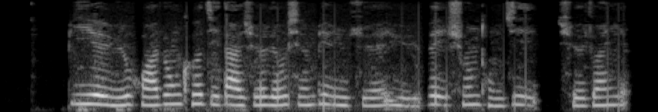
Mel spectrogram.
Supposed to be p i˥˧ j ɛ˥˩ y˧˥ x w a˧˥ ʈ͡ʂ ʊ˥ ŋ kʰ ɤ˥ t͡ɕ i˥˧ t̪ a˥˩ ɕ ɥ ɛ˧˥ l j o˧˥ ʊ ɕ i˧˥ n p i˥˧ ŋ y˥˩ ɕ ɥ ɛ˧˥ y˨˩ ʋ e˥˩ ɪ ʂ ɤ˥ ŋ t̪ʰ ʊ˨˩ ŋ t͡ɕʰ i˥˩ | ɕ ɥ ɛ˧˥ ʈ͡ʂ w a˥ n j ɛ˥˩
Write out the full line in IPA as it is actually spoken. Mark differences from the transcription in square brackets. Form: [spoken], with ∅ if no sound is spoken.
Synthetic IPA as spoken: p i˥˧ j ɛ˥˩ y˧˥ x w a˧˥ ʈ͡ʂ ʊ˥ ŋ kʰ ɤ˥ t͡ɕ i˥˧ t̪ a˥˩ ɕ ɥ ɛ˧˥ l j o˧˥ ʊ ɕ i˧˥ [ŋ] p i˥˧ ŋ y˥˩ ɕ ɥ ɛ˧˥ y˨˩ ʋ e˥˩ ɪ ʂ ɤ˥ ŋ t̪ʰ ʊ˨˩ ŋ [t͡ɕ] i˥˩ | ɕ ɥ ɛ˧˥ ʈ͡ʂ w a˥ n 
